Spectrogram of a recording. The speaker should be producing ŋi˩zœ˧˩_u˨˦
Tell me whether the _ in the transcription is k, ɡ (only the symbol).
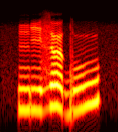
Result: ɡ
